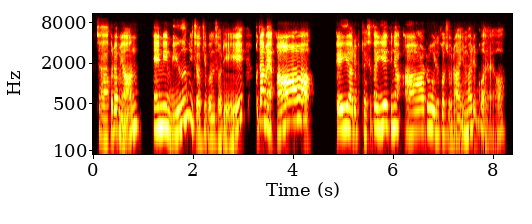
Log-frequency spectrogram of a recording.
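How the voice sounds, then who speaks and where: A woman's voice: medium pitch, animated, normal speed, vocal fry. Woman doing a phonics lesson, chatty, kinda dull lo-fi sound, voice bounces around a lot. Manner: chatty, repeats "자" and "네" often, explains step by step. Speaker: English phonics teacher. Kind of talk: explanatory online lesson.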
